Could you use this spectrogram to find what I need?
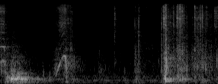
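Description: The zipper of a pencil case is pulled open in a few short, rasping strokes, loud and crisp, with no talk over it.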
